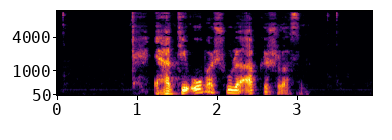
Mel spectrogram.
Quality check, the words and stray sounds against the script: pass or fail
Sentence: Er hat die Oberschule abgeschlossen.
pass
